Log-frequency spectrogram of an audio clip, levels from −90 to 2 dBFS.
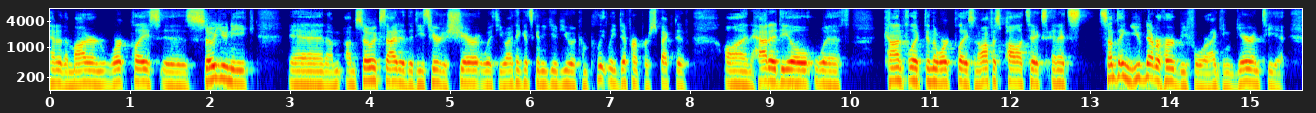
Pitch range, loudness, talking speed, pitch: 140-155 Hz, -21 LUFS, 205 wpm, 145 Hz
